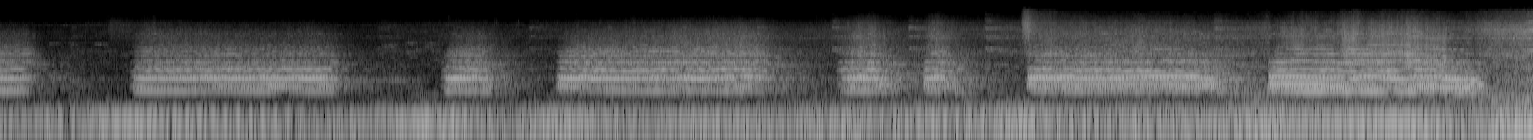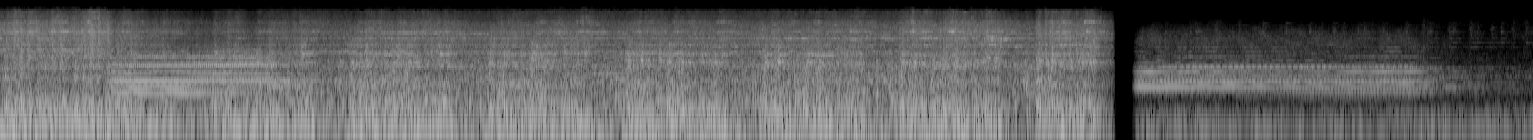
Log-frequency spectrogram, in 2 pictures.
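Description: Amtrak passenger train sounding its air horn, a chord of several notes, in about ten blasts of varying length as it approaches. From about halfway it passes close by with a loud rumble of wheels on rail, the horn still sounding. After a sudden cut near the end, another train horn sounds, quieter.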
